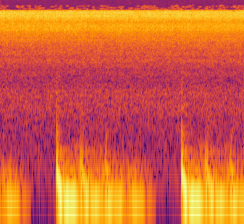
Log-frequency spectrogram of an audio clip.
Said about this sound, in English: I started by making this heartbeat, which was the foundation of the piece, and I used samples that Brennan passed along to me and combined, I think it's river and gravel and a snip of just a field recording, and made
